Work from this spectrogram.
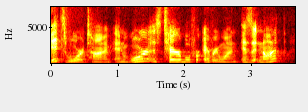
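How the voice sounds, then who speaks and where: A woman performs a put-on character voice that is loud and booming, at a medium pitch. She moves at a moderate pace with very wide pitch swings. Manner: forceful, declarative.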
